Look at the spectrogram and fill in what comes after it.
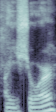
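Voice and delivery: scared, frightened, fearful tone. Retelling how Omni-Man really says the line: imitating Omni-Man sounding scared. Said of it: "he says it more like".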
